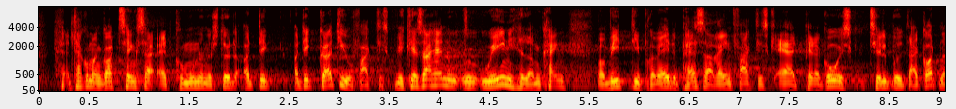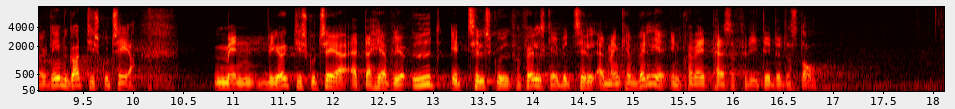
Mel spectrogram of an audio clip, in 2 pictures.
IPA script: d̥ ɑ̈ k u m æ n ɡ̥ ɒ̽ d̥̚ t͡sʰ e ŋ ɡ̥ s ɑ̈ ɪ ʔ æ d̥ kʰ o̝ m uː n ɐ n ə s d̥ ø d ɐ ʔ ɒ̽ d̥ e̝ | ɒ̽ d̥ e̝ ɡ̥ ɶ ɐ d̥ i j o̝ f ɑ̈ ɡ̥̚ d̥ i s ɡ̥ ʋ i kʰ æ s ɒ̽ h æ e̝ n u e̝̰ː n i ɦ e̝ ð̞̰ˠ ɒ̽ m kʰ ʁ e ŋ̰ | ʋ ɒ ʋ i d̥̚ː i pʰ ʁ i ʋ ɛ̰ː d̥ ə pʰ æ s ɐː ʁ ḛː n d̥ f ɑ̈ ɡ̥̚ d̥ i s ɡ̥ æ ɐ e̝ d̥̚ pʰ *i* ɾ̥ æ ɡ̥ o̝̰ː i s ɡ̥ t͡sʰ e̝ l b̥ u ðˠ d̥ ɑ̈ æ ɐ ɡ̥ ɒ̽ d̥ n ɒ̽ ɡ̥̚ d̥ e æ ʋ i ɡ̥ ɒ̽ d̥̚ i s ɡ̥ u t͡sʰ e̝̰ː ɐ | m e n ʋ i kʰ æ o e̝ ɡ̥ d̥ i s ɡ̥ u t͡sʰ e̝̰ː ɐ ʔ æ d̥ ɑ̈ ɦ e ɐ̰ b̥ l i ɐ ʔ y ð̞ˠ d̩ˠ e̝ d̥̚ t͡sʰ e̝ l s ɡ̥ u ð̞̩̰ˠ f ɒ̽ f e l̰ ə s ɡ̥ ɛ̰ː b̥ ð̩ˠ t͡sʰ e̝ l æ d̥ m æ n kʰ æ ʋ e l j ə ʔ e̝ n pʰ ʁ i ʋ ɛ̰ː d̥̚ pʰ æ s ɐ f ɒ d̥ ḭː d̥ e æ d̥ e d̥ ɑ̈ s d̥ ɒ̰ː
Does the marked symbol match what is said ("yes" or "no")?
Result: no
